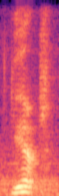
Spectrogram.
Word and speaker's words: Ghent: Ghent. Ghent. Ghent. Ghent. G-H-E-N-T. Ghent. One syllable.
